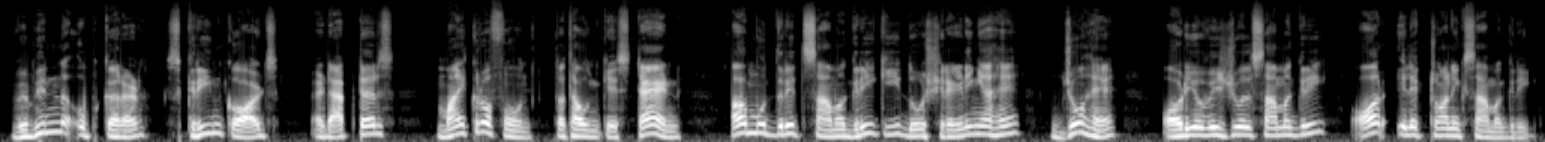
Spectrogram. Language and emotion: Hindi, neutral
